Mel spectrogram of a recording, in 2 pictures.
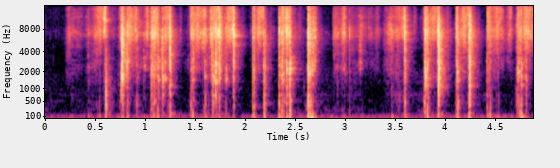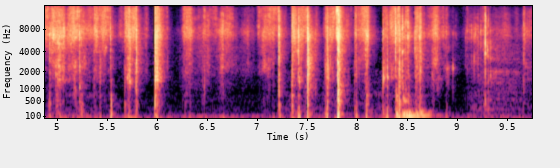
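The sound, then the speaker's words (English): A new, stiff deck of cards is shuffled for a card reading: many quick, faint riffling bursts of crisp paper flutter, with short pauses between them. “These are new cards, so it's gonna take some time, some usage for it to work the way it needs to.”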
